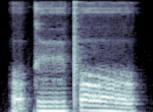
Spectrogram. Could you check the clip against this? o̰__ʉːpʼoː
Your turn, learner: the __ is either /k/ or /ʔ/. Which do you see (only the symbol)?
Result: k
